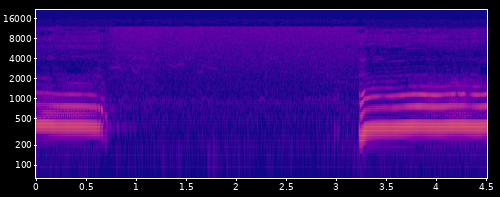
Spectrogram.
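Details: A spotted hyena sitting in long grass beside a road in Africa gives two loud, hollow whoops, each swooping up into a long, steady, slightly nasal tone.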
